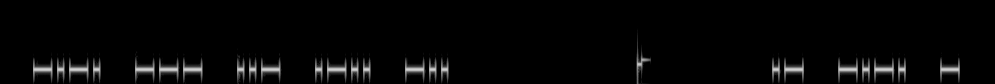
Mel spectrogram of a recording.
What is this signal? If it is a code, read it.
Morse code, heard as a keyed tone, about 20 wpm, spaced as for 14 wpm, 700 Hz. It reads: COULD ACT
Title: 2x Character Spacing - Top 300 Words - 20wpm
